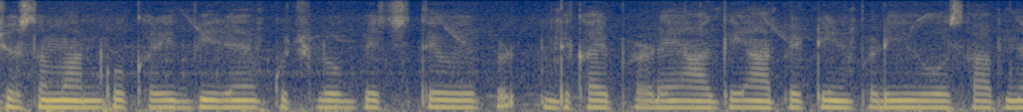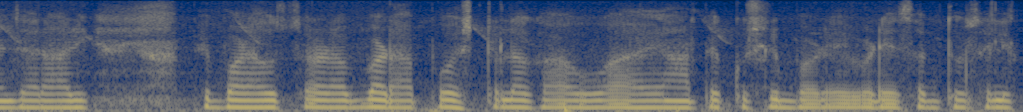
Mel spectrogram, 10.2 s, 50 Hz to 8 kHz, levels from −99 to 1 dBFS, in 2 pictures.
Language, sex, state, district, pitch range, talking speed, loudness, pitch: Hindi, female, Uttar Pradesh, Gorakhpur, 180-185 Hz, 260 wpm, -30 LUFS, 180 Hz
